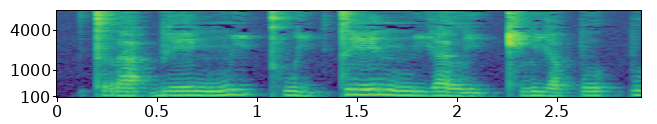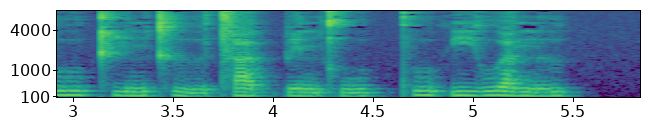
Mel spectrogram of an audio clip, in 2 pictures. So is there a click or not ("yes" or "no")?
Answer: no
